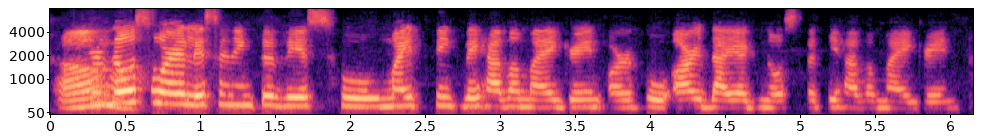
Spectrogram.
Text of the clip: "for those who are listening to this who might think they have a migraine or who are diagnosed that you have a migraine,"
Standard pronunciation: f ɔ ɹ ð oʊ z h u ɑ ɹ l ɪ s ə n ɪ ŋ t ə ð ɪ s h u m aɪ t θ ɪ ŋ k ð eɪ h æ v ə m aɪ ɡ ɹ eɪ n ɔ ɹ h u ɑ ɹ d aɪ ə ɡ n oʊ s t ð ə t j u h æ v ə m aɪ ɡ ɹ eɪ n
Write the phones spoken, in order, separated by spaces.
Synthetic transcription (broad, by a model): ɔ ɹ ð oʊ s h u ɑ ɹ l ɪ s ə n ɪ ŋ t ə ð ɪ s h u m aɪ t θ ɪ ŋ k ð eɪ h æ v ə m aɪ ɡ ɹ eɪ n ɔ ɹ h u ɑ ɹ d aɪ ə ɡ n oʊ s t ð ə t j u h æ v ə m aɪ ɡ ɹ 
